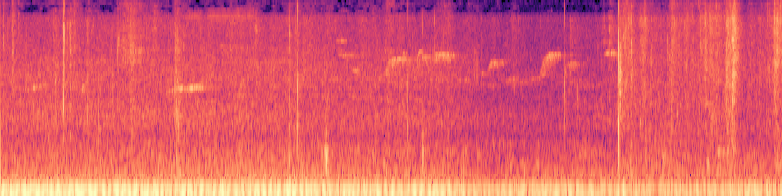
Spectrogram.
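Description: Outdoor ambience: a few short bird chirps over a steady low rumble, with a few sharp clicks near the end.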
